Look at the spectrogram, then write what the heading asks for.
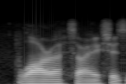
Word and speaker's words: Lara: Laura. Lara. Sorry, I should say Lara. That's how you pronounce it.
